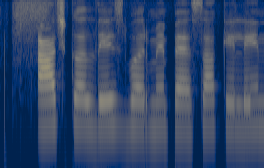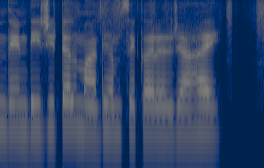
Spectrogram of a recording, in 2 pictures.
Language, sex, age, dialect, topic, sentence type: Magahi, female, 31-35, Southern, banking, statement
